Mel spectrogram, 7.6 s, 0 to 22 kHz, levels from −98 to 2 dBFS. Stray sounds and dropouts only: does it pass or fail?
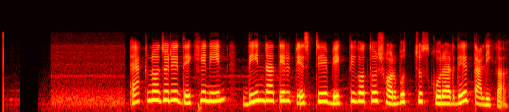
pass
